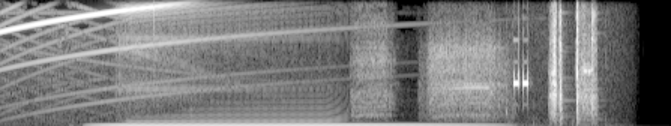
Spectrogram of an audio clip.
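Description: Logo-sting sound effect for a photo studio: rising electronic whine sweeps, then a deep steady hum for about three seconds. Near the end come a short high beep and a quick run of sharp camera-shutter clicks.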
